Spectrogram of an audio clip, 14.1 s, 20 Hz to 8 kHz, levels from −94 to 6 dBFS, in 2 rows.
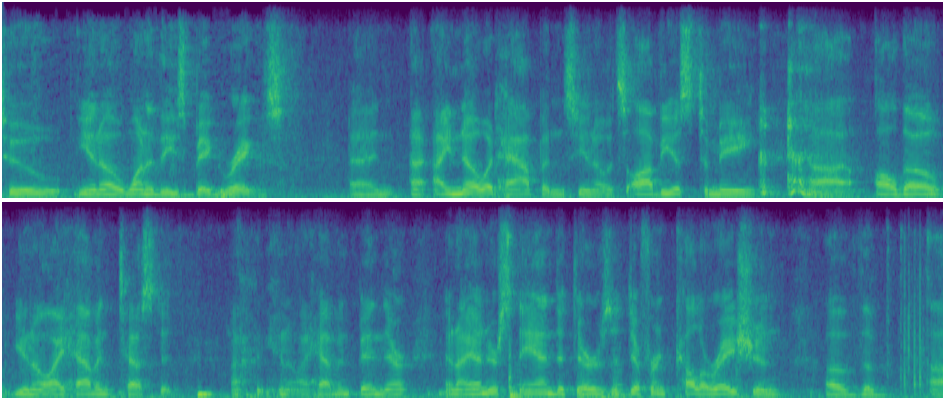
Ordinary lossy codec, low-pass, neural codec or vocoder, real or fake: Opus, 32 kbps; 7.2 kHz; none; real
